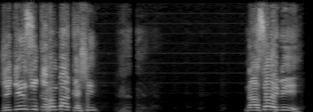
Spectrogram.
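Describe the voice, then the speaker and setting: A man's voice: very high-pitched, normal speed, no room sound. A Nigerian man giving a rally speech as master of ceremonies, calling out to the crowd from the stage in repeated phrases and slipping into Pidgin.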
